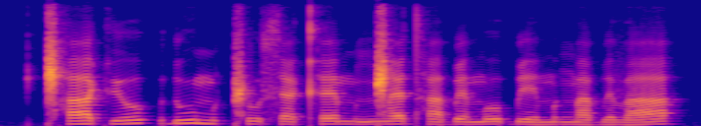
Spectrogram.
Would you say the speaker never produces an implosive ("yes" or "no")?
no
